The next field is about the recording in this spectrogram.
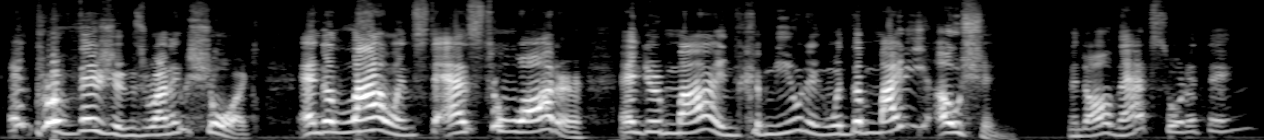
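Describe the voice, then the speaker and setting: A man's voice: very high-pitched, lively intonation, measured pace, pushed and bright, voice pushed up, exaggerated voice. A man voicing an earnest, curious, wistful water rat with a hesitant, wondering manner, in a dramatized audiobook. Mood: probing. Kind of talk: dramatized audiobook character reading.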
